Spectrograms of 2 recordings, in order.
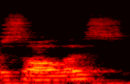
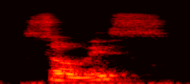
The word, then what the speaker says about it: Solace: Actually found out, like, the correct pronunciation for Solace is actually, Solis.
